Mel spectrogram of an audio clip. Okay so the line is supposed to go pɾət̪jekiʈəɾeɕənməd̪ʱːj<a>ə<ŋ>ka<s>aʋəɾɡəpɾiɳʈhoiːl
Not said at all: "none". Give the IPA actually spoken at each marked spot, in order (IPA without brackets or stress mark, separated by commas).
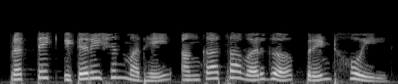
e, ŋ, t͡s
